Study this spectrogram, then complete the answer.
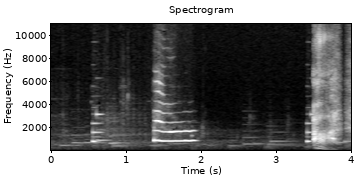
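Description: A cat at the Cat's Tail in the Genshin Impact video game meows several times, short and drawn-out cries spaced apart, ending in a louder whiny wail, close and clear with no talk.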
